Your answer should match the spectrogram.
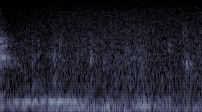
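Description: Quiet room noise: a soft, steady hiss with a faint low hum.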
